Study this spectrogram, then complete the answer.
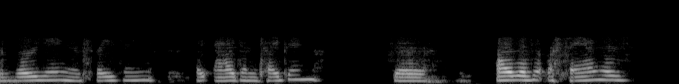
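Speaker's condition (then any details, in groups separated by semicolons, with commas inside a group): Duchenne muscular dystrophy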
